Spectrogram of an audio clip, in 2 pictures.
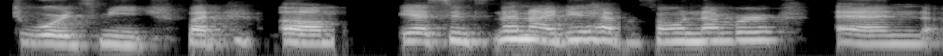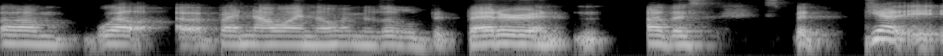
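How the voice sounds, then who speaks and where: A woman speaking English with a German accent in a relaxed, unscripted talk. She pauses often and fills the gaps with ums, restarting her sentences as she searches for words. Her pitch sits in an ordinary middle range for a woman. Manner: hesitant, many ums and restarts. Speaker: guest speaker. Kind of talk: casual talk answering questions.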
